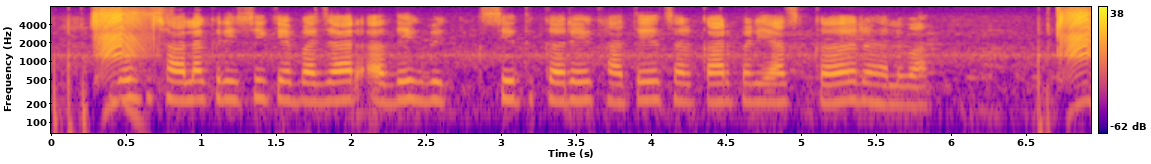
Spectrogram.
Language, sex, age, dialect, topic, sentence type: Bhojpuri, female, 18-24, Northern, agriculture, statement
